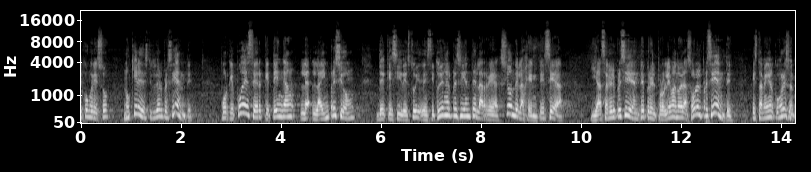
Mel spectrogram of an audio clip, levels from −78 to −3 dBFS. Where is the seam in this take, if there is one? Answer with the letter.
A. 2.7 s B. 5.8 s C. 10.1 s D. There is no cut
D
